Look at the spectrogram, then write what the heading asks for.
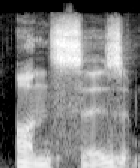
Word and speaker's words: answer: The answer with this long a sound. The answer. Answer. The answer. the answer without pronouncing the final R because there's no there's no vowel sound right after it right after that final sound in the word.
